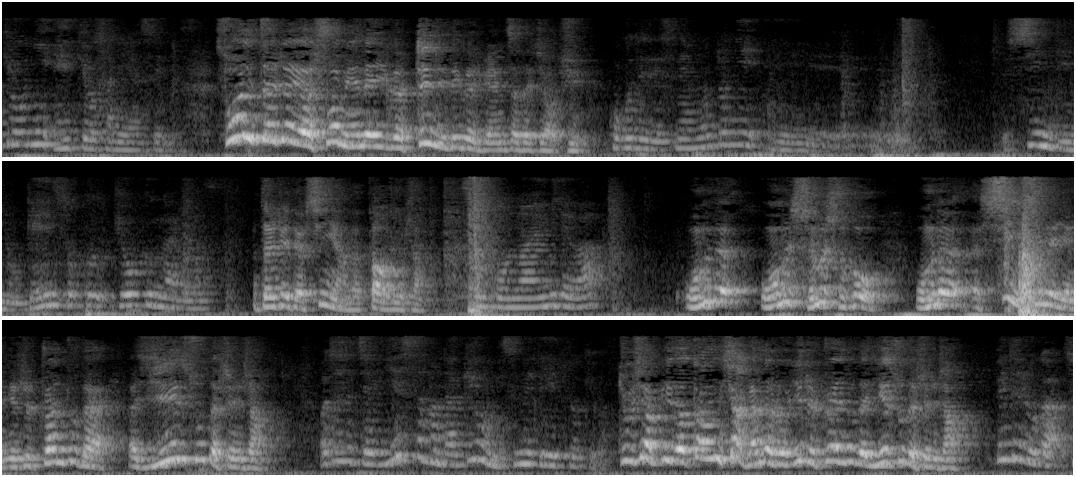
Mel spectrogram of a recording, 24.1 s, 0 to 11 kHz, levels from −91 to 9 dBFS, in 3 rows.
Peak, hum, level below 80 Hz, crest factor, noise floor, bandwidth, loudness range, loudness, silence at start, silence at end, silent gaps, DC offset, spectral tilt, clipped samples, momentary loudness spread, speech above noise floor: -4 dBFS; none; -44 dBFS; 20 dB; -45 dBFS; 8 kHz; 15 LU; -24 LUFS; 0 s; 0 s; none; under 0.1%; -7 dB/octave; under 0.1%; 21 LU; 20 dB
